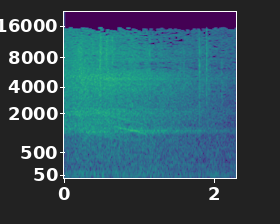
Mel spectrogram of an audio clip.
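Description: A cartoon character's long yell, heard with a rushing noise and falling slightly in pitch partway through.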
